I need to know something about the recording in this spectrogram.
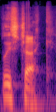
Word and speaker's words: Blyszacak: Blyszacak. Yep. So I was saying Blyszacak for years, so apologies.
